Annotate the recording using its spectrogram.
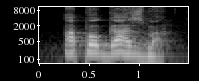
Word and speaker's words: apaugasma: It is the word apogasma. Apogasma. It's spelled A-P-A-U-G-A-S-M-A. Apogasma.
